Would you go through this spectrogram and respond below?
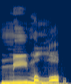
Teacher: لام پہ جب مد کریں گے اس کے بعد میم پہ غنہ کرنا ہے ایک الف کی مقدار کے برابر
